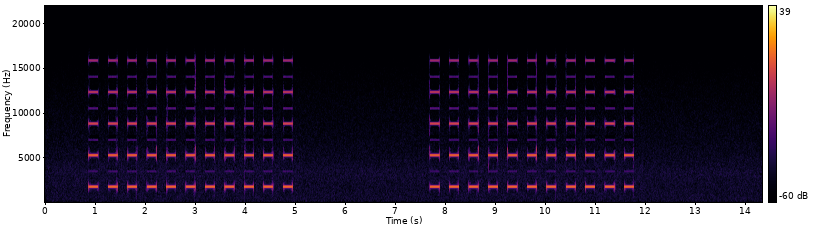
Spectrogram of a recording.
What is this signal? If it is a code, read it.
Beep code, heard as beeps from a small speaker, played twice, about 1750 Hz. 11 short. In AMI BIOS tables: cache memory error.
